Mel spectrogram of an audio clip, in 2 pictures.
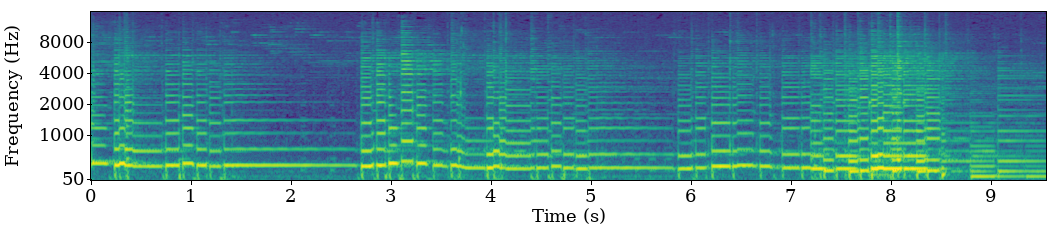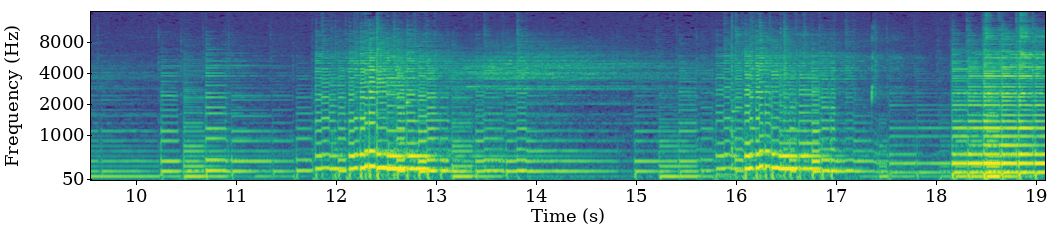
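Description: Acoustic guitar playing a solo melody of single plucked notes that ring and fade one into the next, with low bass notes joining about halfway through.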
